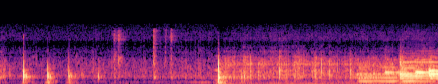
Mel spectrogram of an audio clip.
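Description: Radio-drama sound effects of a jukebox being played: a few footsteps, a nickel clinking into the coin slot, and a single loud clunk of the mechanism about halfway through. Piano music starts up near the end.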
